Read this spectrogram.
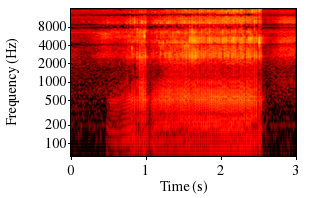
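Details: French Bulldog snoring while asleep indoors: one long, loud, raspy rattling snore lasting about two seconds, buzzy and continuous, in a quiet room.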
